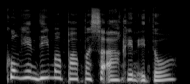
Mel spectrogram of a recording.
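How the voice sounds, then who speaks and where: A woman with a Filipino accent voicing a desperate, jealous, crazed male villain who shouts frantically in a romance story. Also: a little high, animated, brisk, dry recording, clean studio sound, voice pushed up, lightly acted. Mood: desperate rage.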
